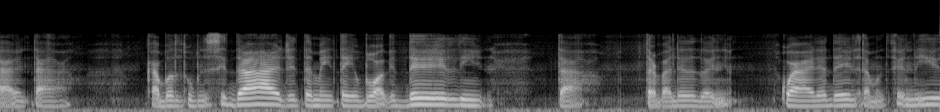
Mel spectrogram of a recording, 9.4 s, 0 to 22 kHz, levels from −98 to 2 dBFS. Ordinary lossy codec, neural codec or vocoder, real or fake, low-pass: none; autoencoder, 22.05 kHz, a latent of 192 numbers a frame, VITS, trained on many speakers; fake; 7.2 kHz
